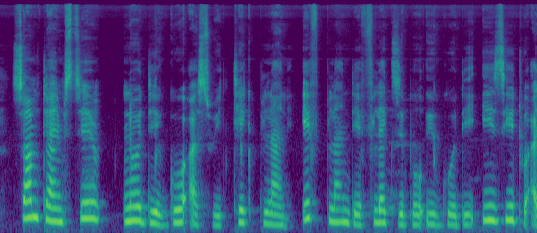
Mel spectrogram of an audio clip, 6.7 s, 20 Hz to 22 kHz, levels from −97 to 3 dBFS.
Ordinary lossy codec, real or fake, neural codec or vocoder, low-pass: none; fake; vocoder, 48 kHz, 128 mel bands, Vocos; none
